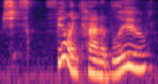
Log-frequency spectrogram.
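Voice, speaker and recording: A woman's voice: fairly high pitch, lively intonation, takes it slowly, darkish tone, a little hiss or hum. A woman voicing a cheerful, simple, good-hearted male train driver in a folksy, easygoing way for a picture book. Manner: folksy, easygoing, puzzled questioning.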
